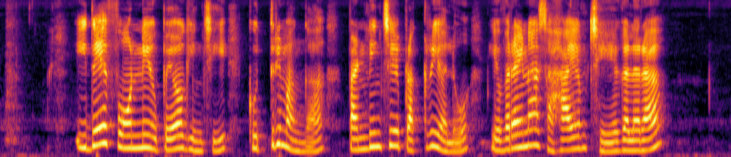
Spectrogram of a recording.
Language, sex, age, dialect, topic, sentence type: Telugu, female, 31-35, Utterandhra, agriculture, question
